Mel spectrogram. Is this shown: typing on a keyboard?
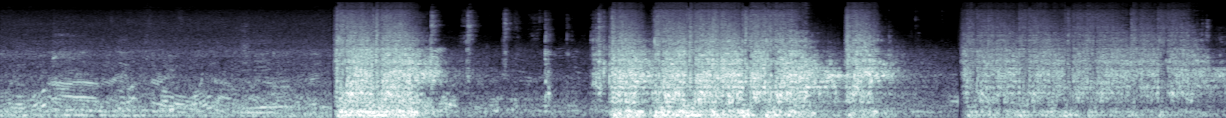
no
